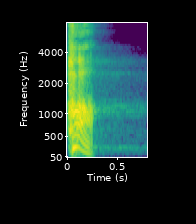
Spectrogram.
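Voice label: Greek attack heavy voice; bloom minigame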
